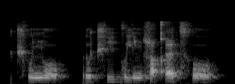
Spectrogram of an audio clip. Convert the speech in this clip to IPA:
t͡ʃʰ u ɲ o | ɾ u t͡ʃʰ i ɡ u j i ɲ ɮ o qʼ i t͡sʰ o

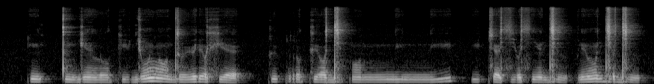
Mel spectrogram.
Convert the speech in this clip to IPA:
k ĩ tː ĩ ɡʲ ɛ̃ l o kʲ ʉ ɟ õ l ɔ̃ d ɹ ʏ ɾʲ ɔ xʲ ɛ | k ʉ p r o kʲ ɔ dʲ ʉ k ɔ̃ nː i nː i | i c ɛ sʲ o sʲ ɛ̃ dʲ ɯ | ɾʲ õ dʲ ɔ dʲ ɯ

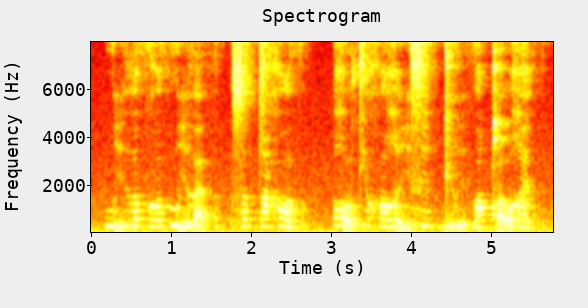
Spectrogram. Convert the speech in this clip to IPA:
w ḭ r ɔ θ ɣ ɔ θ w ḭ ð a̰ θ | s ɔ θ tˤ e x ɔ θ | ʁ o̰ tʲ ɔ x ɔ ʁ ḭ s i θ ɡ ḭ ð ḭ θ ɔ qʼ o̰ ʁ ɛ θ

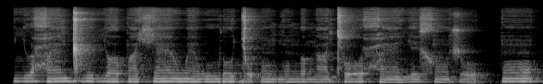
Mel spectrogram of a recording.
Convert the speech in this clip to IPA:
ʎ ɯ ħ ɛ̃ ɡ͡ǁ u ʎ ʌ p ã ç ɛ̃ w ɛ̃ w u ɾ o ɟ o ʔ õ ɡ õ ŋ ʌ ŋ ã cʰ o ħ ɛ̃ ʎ e x õ ʃ o | p õ

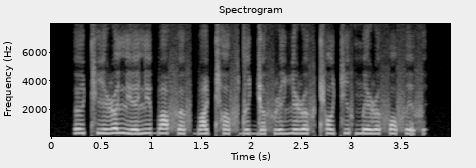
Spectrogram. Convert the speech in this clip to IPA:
ø cʰ i ɭ ʌ lʲ ɛ lʲ ɛ b ɑ f œ f b ɑ cʰ ʌ f d ʌ ɟ œ f ɭ i ʎ e ɭ œ f cʰ ɔ c i f m e ɭ œ f ɔ f e f

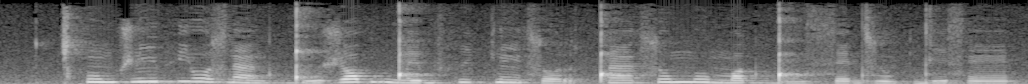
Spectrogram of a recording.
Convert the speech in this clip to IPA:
ǀʰ ũ˧ b ʒ ĩ˦ f j o˦˨ z ɾ æ̃˨ d ɡ͡ǃ u˨ ʒ ɒ˦ b ŋ͡ǃ e˨ b f i˧ k ɾ ĩ˦˨ s o˨ r ǃ æ̃˦ s u˦ m u˦˨ m ɒ˦ d ɡ͡ǃ ẽ˨ z s e˧ d z ũ˨ k d i˦ s ẽ˦

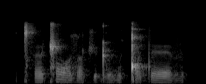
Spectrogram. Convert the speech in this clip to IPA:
ǀʰ ɜ ǁ ɔː z ɒ t͡ʃ ɛ ɖ ʊ v ʊ ǃ ʌ t ɛː v

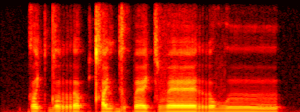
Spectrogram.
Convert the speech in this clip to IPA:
k ʌ c d o r ʌ k cʰ a lʲ ɡ ɯ p ɛː c v ɛː r o v ɯː

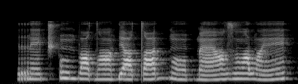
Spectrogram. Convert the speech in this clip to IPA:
r ẽ˨ t͡ʃʼ ũ˧ b o˨ dˤ õ˨ ɠ e˨ tˤ i˨˦ ɡ ɠ õ˨ ɓ æ̃˨˦ zˤ ũ˧ ɐ̯ lˠ ẽ˨˦

